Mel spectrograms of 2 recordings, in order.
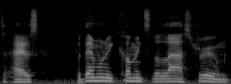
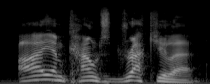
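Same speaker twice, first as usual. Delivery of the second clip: very slow, clumsy, bad fake American accent; 2 semitones higher, 3 dB louder than usual. Recounting an audio recording, imitating a romanian actor's bad american accent. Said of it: "three different Romanian actors doing American accents".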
